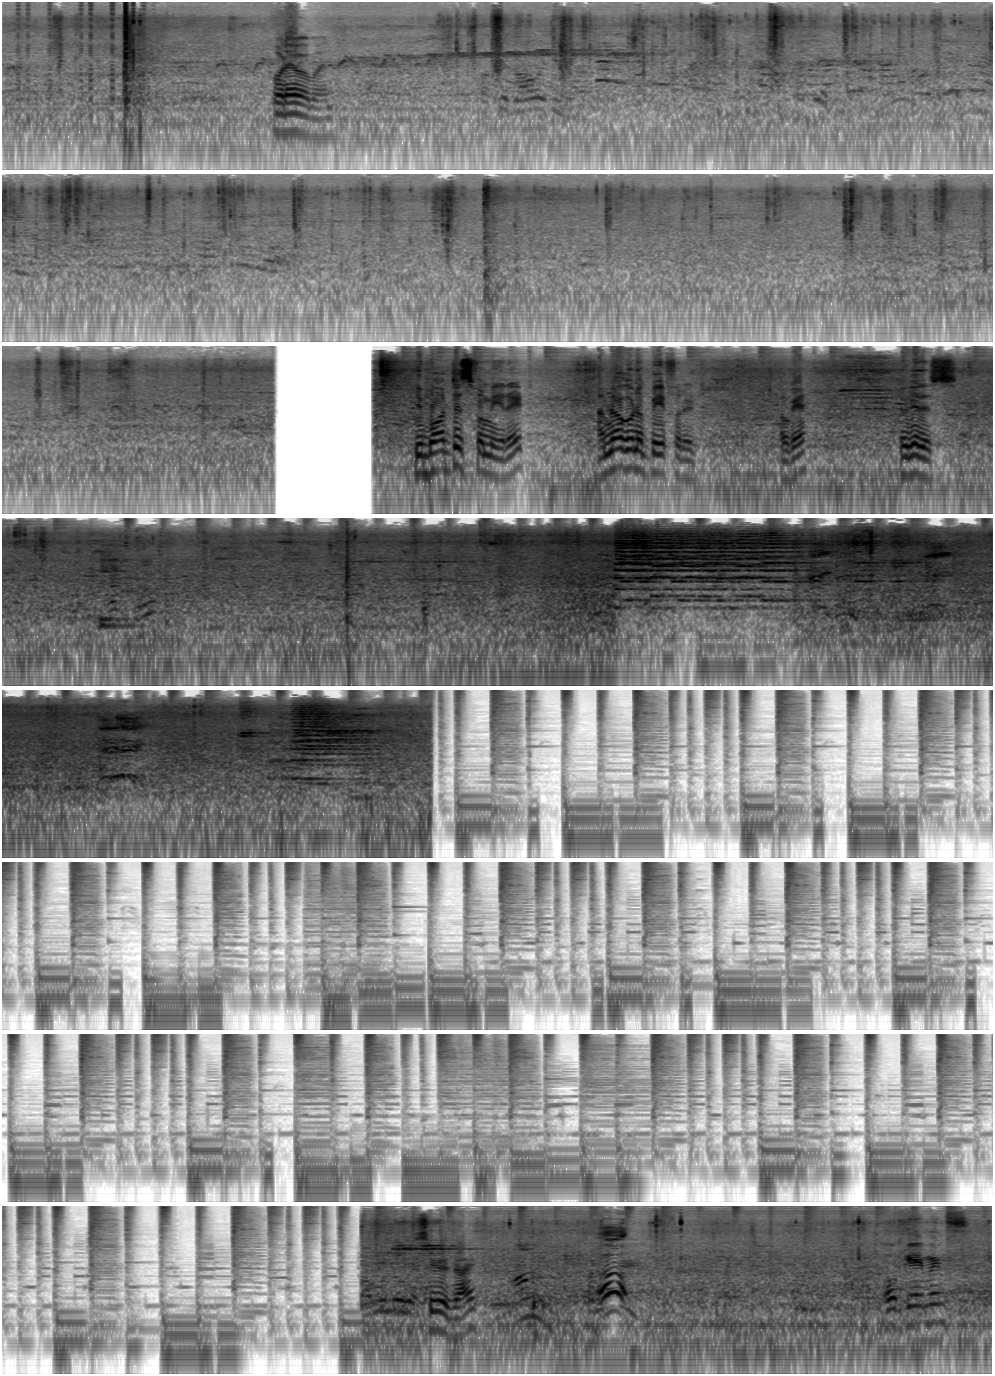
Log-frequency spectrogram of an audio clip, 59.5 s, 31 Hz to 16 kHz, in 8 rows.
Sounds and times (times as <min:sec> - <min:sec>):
Speech: 0:02.0 - 0:02.6, 0:03.6 - 0:09.8, 0:17.9 - 0:20.1.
